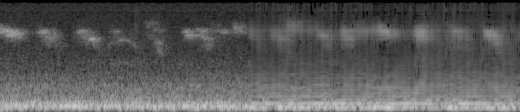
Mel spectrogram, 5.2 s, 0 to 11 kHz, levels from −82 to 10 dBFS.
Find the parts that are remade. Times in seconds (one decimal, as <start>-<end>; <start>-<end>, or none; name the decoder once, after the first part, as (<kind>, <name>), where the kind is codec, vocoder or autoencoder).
2.5-5.2 (vocoder, BigVGAN v2)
